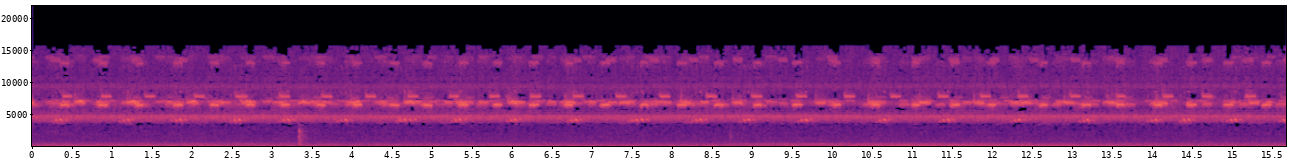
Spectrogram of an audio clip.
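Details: Chorus of crickets calling through a warm, humid summer night in the American Midwest: continuous high-pitched trilled chirps in overlapping layers, one brief click, a soft low rumble underneath.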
